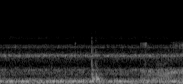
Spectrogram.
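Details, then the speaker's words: Portable Chinese diesel heater in a compact overland case with 5-liter tank, about five and a half minutes after first start-up, finishing warm-up and backing down to its lowest setting: quiet steady low hum, soft whir, faint pump ticks; normal low-setting running. "time to reach warm-up routine and you can hear it starting to back down starting to run at its lowest setting"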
